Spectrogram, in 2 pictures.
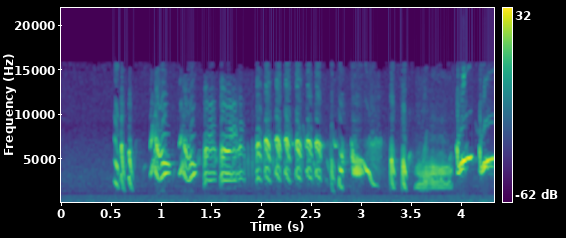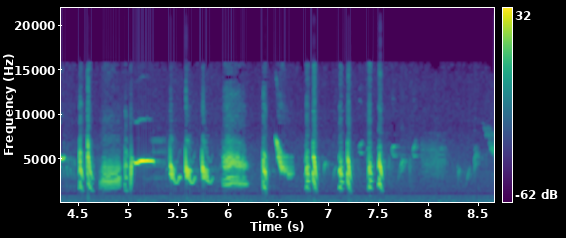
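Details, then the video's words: Common linnet singing as a territorial claim: a rapid, varied twitter of high chirps, short trills and nasal notes, continuous for about eight seconds after a brief quiet start, over a faint steady low hum. "Le chant de la linotte est une revendication pure et simple."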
